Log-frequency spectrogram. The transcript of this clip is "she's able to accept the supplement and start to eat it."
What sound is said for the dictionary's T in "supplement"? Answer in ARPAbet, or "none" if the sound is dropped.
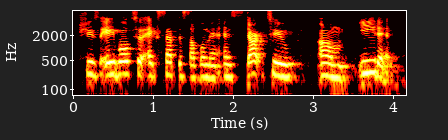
T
